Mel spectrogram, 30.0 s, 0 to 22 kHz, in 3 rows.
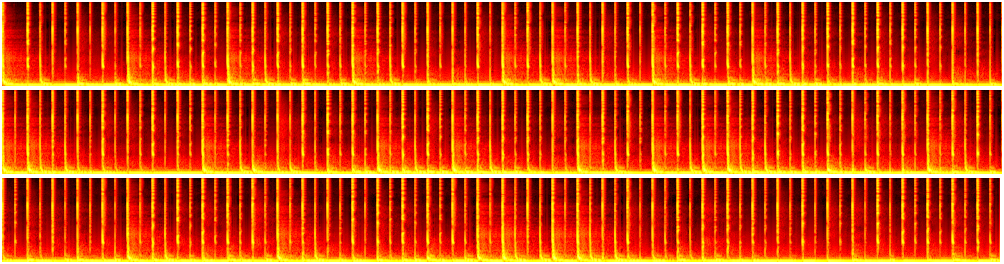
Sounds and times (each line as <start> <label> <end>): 0.0 Drum loop 29.9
